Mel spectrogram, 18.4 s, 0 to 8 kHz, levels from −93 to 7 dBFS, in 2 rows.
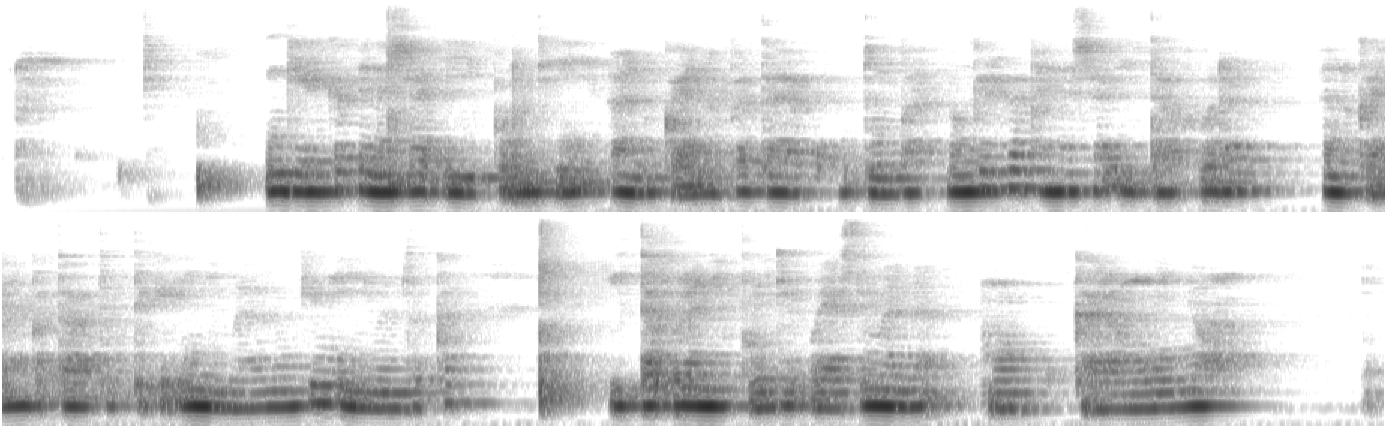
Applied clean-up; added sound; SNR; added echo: none; none; none; reverberation time 0.9 s.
